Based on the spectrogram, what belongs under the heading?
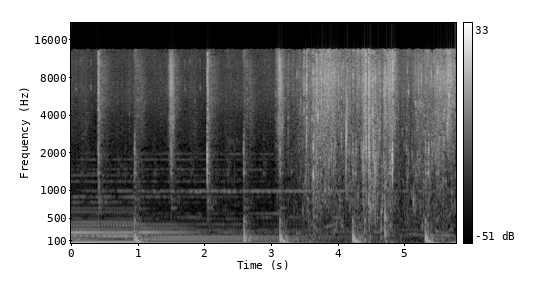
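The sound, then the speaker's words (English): A dragon boat crew of about 20 women paddling, with rhythmic splashing strokes in the water and low thumps roughly every second as someone on board beats a drum to keep the paddlers in time, with steady water noise underneath. “They take 20 women in the boat to paddle the boat”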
